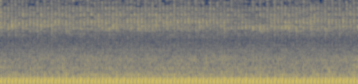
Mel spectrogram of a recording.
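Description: A Farmall H tractor with a new muffler runs steadily while being put into first gear, its deep, even engine rumble close and loud throughout with no pauses.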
